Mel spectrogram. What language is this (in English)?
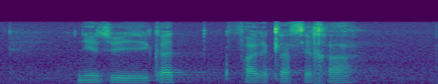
Tswana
